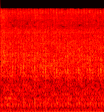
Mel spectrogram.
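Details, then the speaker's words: Hyundai Santa Fe diesel after replacing worn injector copper washers, oil filler cap opened at idle: smooth, even low rumble, no misses, knocks or puffing; no blow-by gas, normal idle after repair. "Let me open the oil cap What do you think? There's no bro-bye gas"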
